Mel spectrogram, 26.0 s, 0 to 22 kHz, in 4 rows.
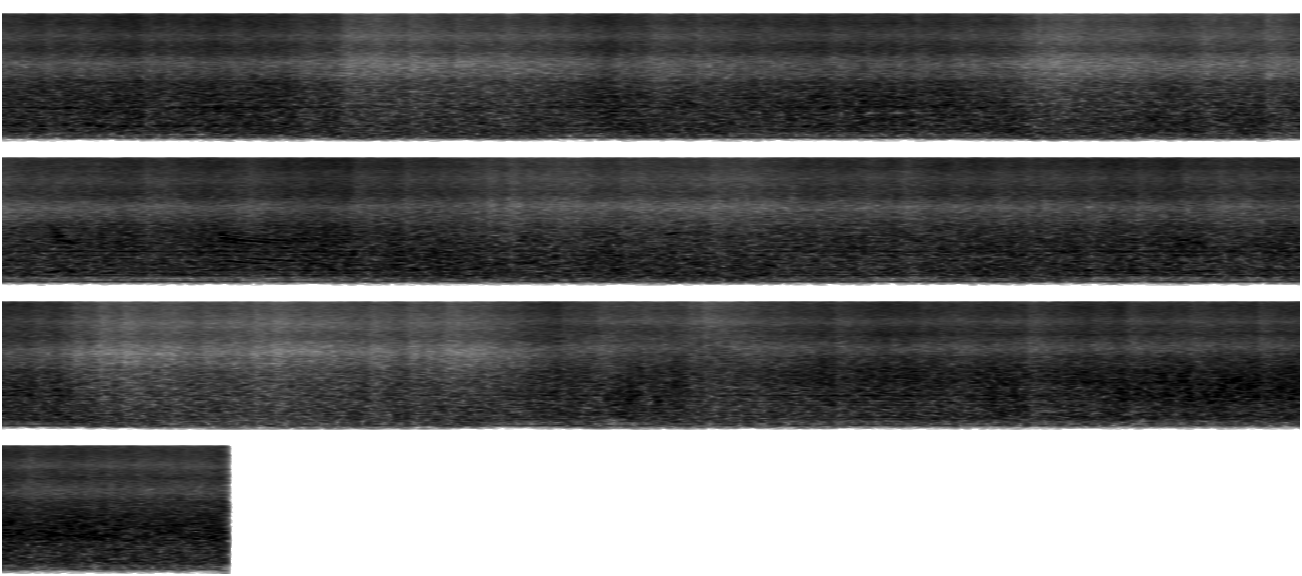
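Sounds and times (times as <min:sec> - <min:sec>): outboard motor humming: 0:00.0 - 0:20.6
rushing water from boat: 0:00.0 - 0:20.6
wind: 0:00.0 - 0:20.6.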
